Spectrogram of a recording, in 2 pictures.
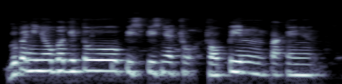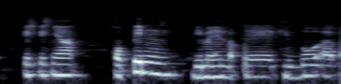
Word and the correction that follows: Chopin: Kopin. Chopin. Ah, emang bacanya gitu? Chopin.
